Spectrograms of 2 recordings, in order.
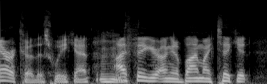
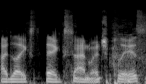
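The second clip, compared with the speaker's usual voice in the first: put-on German accent; 3 semitones lower than usual. Retelling what a customer ahead in line said: imitating a stereotypical German accent. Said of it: "he actually sounded like that".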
